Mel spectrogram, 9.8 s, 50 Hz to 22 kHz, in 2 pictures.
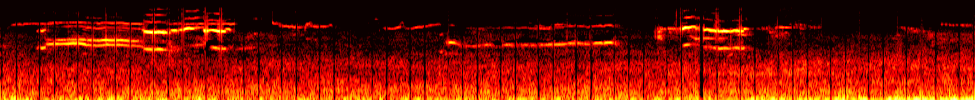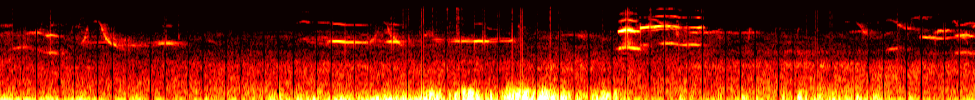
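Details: Bald eagle filmed by a Southwest Florida eagle camera on 10.02.2024 at 14:02: scattered high, piping chips and short whistles in quick irregular clusters, some sharply bent, with soft low wind rumble swelling toward the end.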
